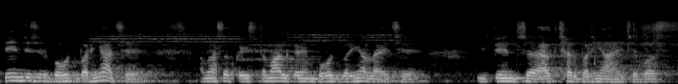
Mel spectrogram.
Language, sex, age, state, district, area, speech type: Maithili, male, 30-45, Bihar, Supaul, rural, spontaneous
